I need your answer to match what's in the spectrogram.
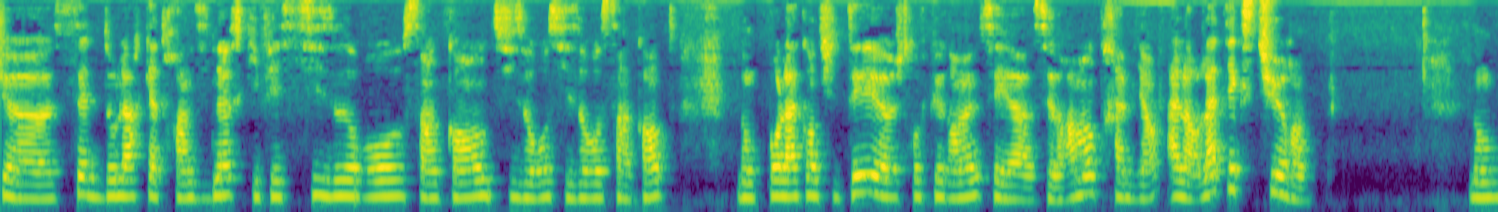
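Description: A woman vlogger talking casually about hair products she bought, pausing often with fillers and restarts. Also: lowish voice. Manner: hesitant, many fillers and restarts. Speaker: beauty vlogger. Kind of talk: casual product haul review.

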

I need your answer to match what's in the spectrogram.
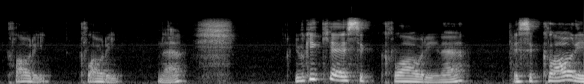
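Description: This young Brazilian man's voice is mellow and medium in pitch, carrying a Brazilian Portuguese accent. Leading an English class over a live stream, he patiently walks through vocabulary and asks everyone to say each word back to him.

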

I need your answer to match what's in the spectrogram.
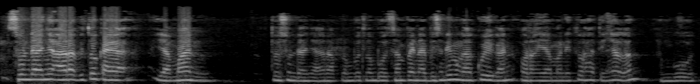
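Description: A man's voice: high voice, a little fast. A man from Aceh preaching a humorous sermon, telling stories and acting out the voices he quotes. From Aceh, Indonesia. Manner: animated, joking, acts out quoted voices. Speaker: Islamic preacher.

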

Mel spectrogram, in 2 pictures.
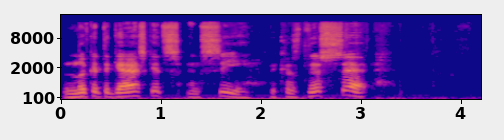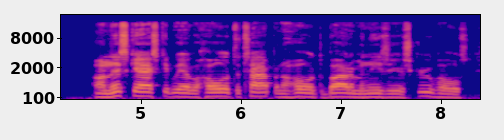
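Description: Man, middle-aged, mellow voice, plain practical how-to talk, home workshop, close camera mic. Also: medium pitch, brisk. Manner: plain, practical step-by-step explaining with frequent "okay"s. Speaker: small-engine repair host. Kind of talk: casual how-to narration while working. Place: home workshop bench, open to the outdoors.

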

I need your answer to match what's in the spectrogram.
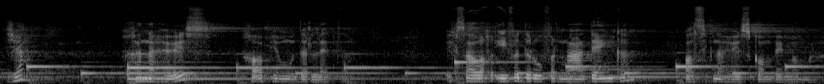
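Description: A man playing a defensive young adult estranged from his mother, quick to bristle, in a live stage drama. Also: mid-range voice, fairly even intonation, natural voice. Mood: firm. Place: theatre stage. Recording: reverberant theatre hall with loud music.

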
